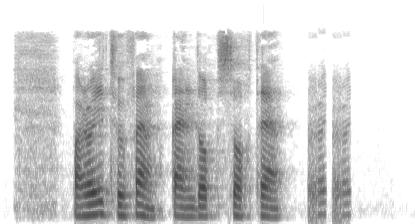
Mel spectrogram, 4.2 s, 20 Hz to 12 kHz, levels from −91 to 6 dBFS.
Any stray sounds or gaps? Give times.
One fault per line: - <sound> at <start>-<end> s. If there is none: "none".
- laugh at 3.1-3.5 s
